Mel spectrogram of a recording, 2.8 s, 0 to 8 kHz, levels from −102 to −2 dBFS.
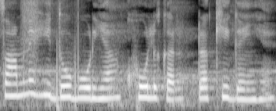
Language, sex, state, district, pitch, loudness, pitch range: Hindi, female, Bihar, West Champaran, 255 Hz, -13 LUFS, 245-275 Hz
